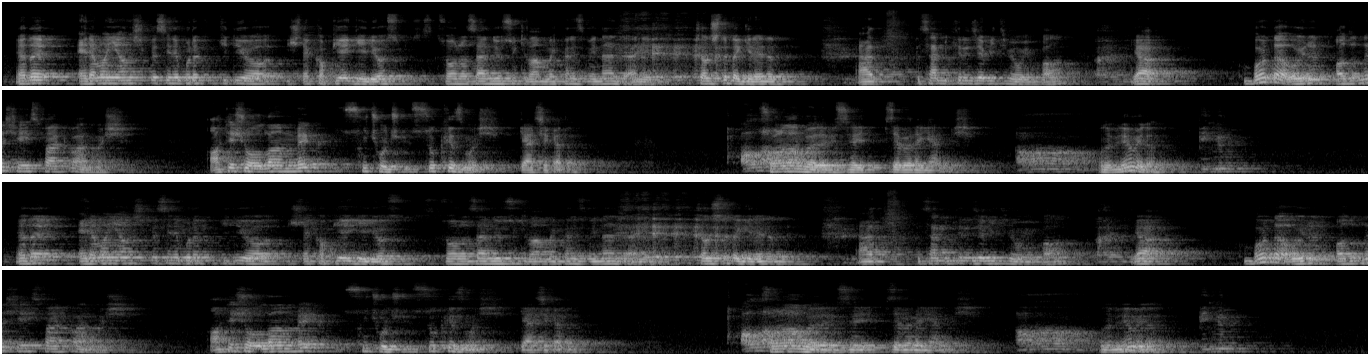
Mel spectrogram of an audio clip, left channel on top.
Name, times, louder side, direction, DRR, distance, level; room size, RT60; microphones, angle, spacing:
voice 1, 0.1-6.5 7.0-7.8 8.6-8.8 9.1-10.6 11.3-11.6 12.4-14.9 15.7-19.4 21.3-23.4 24.6-25.3, left 1 dB, 85° left, 6 dB, 1.0 m, -26 dB
voice 2, 6.0-7.2 8.2-8.5 8.8-9.0 10.9-11.4 21.0-21.7 23.8-24.6 25.6-25.9, equal, 30° left, -3 dB, 6.0 m, -34 dB
14.0 x 12.0 x 7.3 m, 1.3 s
head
